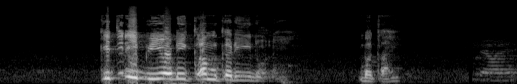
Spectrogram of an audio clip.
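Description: An elderly man speaks firmly into a microphone.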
